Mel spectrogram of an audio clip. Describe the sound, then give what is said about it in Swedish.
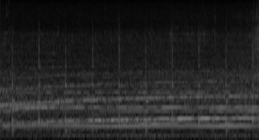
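An air raid siren in Kyiv, Ukraine wails steadily, its sustained tones holding for the whole stretch over a constant low background rumble, with no one speaking. “berättar att fyra stycken tunnelbanestationer inte kommer att användas av tåg och kan därför brukas som skyddsrum istället när invånarna hör flyglarm.”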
